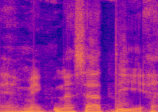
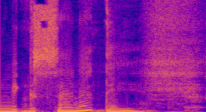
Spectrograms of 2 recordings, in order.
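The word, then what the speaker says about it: مكنسة: Awas urutan hurufnya. miknasatun, miknasati. Anil miknasati, bukan anil miksanati. Kebalik hurufnya ya.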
